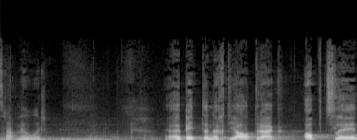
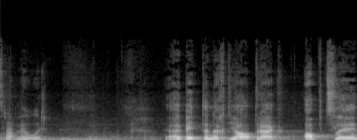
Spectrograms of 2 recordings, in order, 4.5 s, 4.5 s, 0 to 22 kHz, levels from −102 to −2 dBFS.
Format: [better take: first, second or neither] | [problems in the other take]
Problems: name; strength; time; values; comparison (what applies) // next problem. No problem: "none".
first | room echo; dies away in 0.3 s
